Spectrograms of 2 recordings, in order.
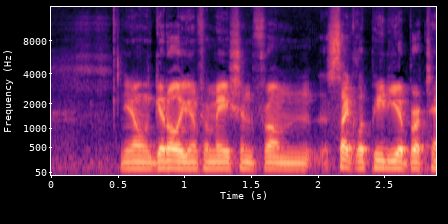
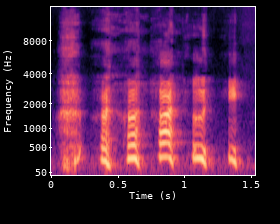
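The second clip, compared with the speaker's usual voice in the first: high-pitched laugh; 4 dB louder than usual. Real, not acted. Laughing at own joke.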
